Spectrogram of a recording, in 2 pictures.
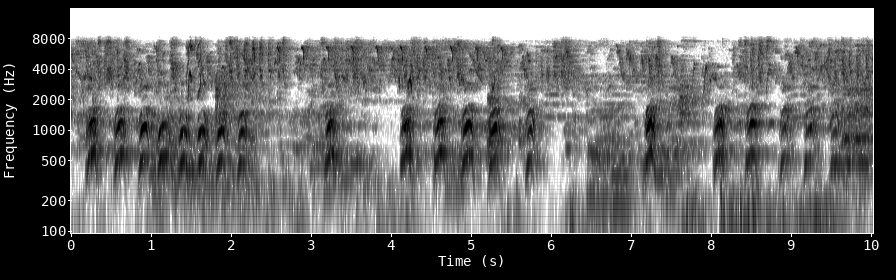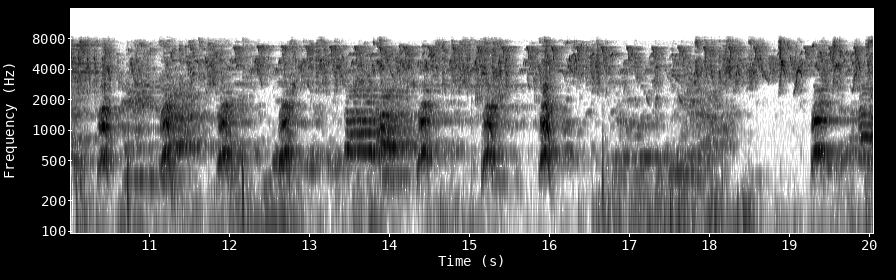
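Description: Several birds calling at once, with runs of short chirps repeated several times a second.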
